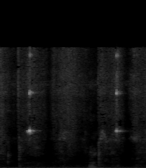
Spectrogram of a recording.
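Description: Wooden rolling pin being rolled back and forth over soft floured dough, with two short high squeaks: a sharp one about half a second in and a weaker one near the end.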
